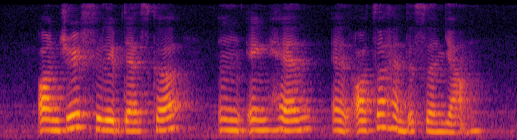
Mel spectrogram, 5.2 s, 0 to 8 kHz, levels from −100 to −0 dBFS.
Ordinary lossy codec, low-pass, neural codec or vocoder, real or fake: none; 7.2 kHz; none; real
